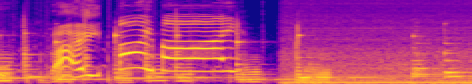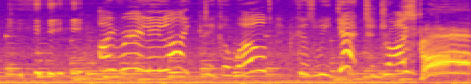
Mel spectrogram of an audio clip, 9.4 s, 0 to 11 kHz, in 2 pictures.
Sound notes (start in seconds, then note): 4.8 george chuckling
